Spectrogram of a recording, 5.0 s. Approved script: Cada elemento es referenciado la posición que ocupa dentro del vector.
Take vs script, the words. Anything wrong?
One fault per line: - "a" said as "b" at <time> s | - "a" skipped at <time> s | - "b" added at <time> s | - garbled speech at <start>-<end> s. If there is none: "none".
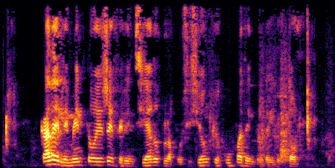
none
